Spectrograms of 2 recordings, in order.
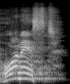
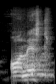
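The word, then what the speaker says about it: honest: चलिए दूसरा लिखा है होनेस्ट लेकिन होनेस्ट नहीं पढ़ा जाता है। ऑनेस्ट पढ़ा जाता है। क्या पढ़ा जाता है? ऑनेस्ट।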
